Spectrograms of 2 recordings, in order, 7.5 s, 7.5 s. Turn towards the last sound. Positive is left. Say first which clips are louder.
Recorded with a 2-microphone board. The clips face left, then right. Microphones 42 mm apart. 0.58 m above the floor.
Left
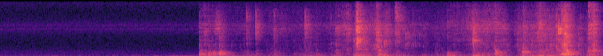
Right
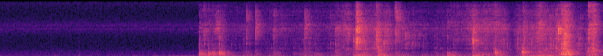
# right 1 dB
turn(degrees=-50)  # may be behind; listen again after turning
